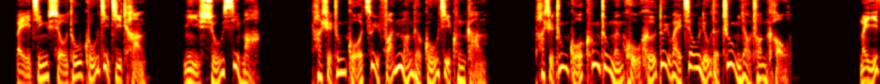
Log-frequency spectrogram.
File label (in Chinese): 男 解说词 视频解说词; 人力招聘视频解说词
